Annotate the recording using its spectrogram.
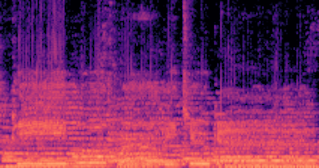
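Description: A congregation sings a slow hymn with instrumental accompaniment, holding long notes that change every half second or so.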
